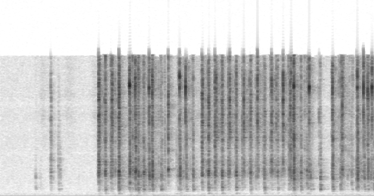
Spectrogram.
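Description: Both hands type with their fingertips on a full-size mechanical keyboard with plastic keycaps and blue clicky switches. After a few faint taps, a quick, steady run of sharp, bright clicks begins at about one second and continues to the end. Each click is crisp and stops almost at once, with very little low end.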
